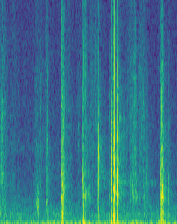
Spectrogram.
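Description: Tarot deck shuffled close up in a quiet room, several quick papery riffles and slaps in a steady rhythm, soft and without talk.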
